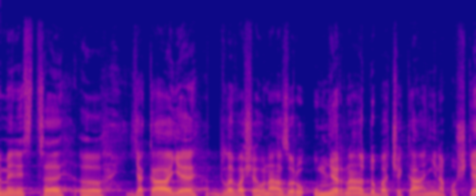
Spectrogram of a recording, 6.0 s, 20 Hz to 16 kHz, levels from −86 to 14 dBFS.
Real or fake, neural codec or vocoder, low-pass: real; none; 14.4 kHz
